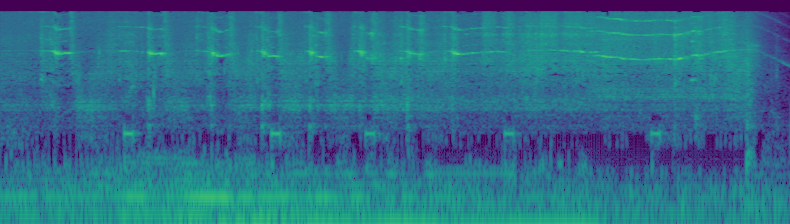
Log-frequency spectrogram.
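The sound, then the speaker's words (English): A surgical drill at work during a left-side temporal keyhole craniotomy gives repeated short, high-pitched whirring bursts in an irregular rhythm over a steady hiss. “Tightening Mayfield clamp, beginning on left side. Performing temporal keyhole craniotomy.”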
